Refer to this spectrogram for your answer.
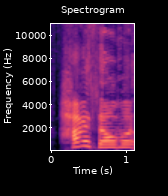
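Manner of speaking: put-on overly nice, friendly tone. Retelling how Daryl answers Thelma's call: imitating a really nice greeting. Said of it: "like, really nicely".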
